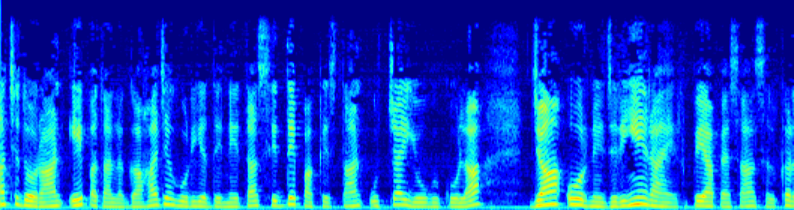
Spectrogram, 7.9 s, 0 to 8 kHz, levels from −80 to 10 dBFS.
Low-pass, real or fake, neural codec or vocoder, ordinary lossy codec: 7.2 kHz; real; none; none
